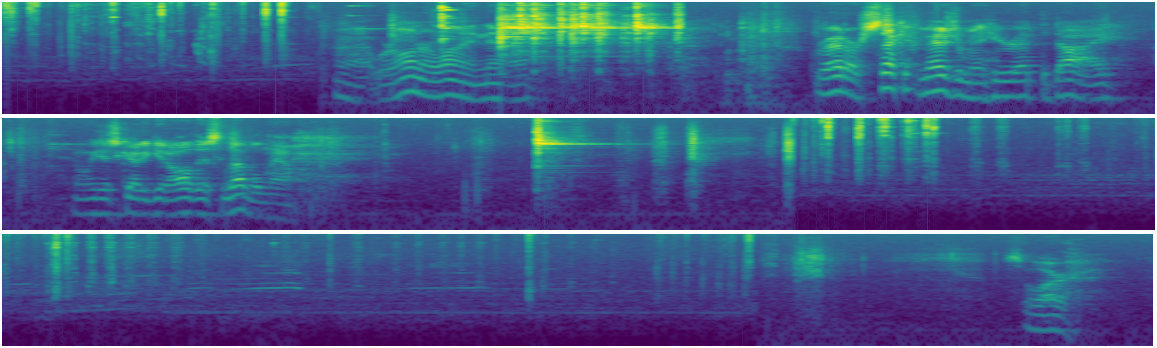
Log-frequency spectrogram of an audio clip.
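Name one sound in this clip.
Metal clanks and clicks as a pipe is clamped in a bender.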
